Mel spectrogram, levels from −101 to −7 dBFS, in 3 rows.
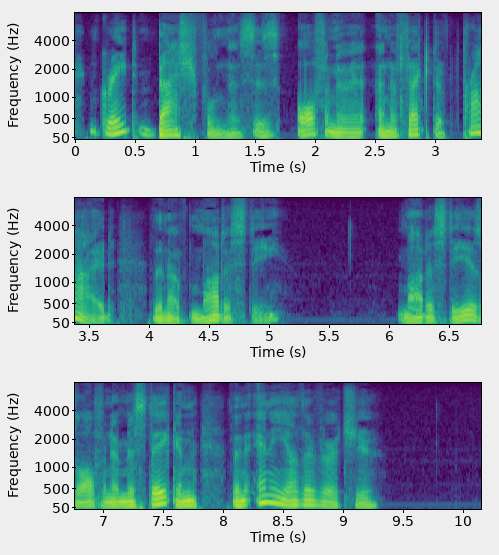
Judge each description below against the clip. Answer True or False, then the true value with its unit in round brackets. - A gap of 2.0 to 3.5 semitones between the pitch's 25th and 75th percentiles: False (4.9 semitones)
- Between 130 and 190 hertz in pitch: False (95 Hz)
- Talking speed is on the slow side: True (120 wpm)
